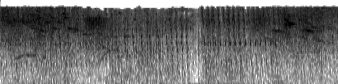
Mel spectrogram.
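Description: Sustained automatic gunfire in a film scene, the shooters spraying left to right, rattles without pause, a dense, loud barrage of rapid shots layered over one another across the whole stretch, with no voices.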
